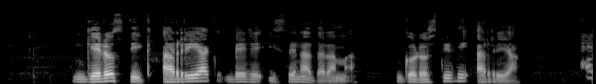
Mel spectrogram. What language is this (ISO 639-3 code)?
eus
